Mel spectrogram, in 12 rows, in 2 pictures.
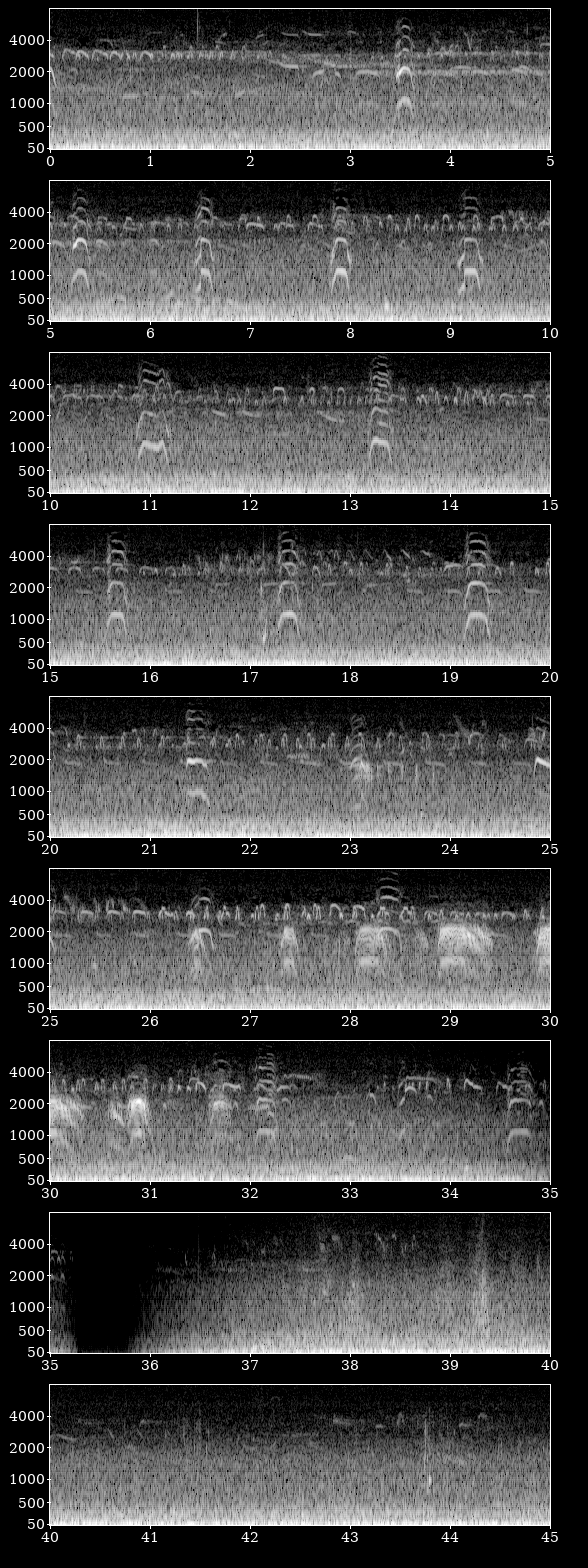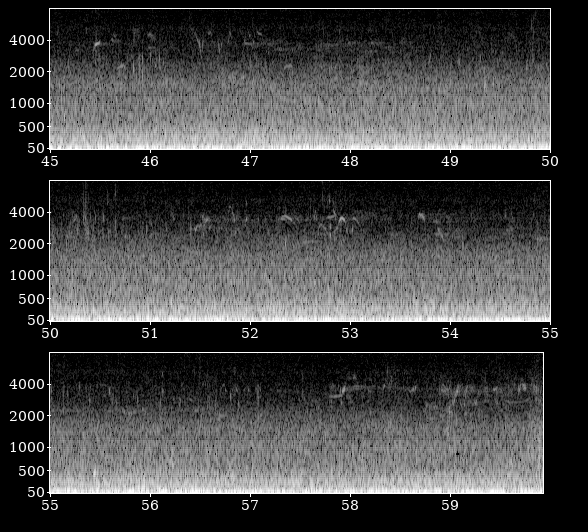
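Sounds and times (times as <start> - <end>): steady low rumble: 36.0 - 59.9.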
